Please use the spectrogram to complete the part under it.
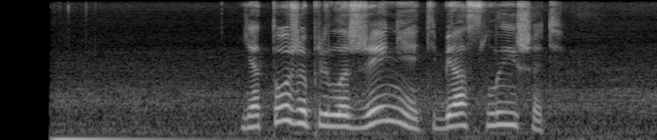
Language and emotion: Russian, neutral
